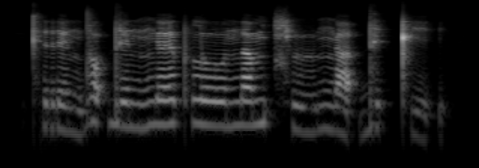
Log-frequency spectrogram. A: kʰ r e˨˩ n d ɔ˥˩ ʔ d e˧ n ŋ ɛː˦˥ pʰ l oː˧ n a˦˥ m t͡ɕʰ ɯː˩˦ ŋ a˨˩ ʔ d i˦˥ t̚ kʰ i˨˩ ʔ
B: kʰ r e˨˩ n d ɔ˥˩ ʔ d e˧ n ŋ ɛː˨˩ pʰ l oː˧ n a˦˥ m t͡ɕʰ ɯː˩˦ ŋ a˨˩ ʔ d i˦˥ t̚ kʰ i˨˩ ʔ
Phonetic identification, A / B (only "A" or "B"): A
